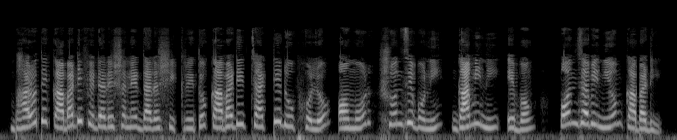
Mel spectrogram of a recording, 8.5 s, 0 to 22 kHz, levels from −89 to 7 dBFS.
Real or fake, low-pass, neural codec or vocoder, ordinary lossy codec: real; 10.8 kHz; none; AAC, 32 kbps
